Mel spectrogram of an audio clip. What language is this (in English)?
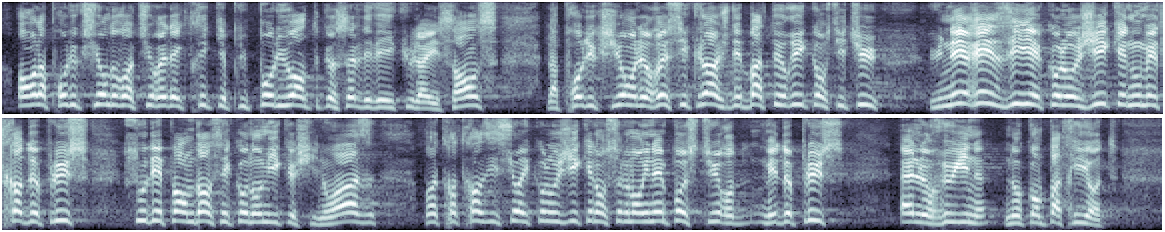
French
